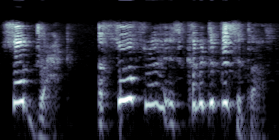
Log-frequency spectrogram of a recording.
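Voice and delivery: high, loud, fast king voice; a spoiled king showing off his news; boastful king. A narrator's reading. King telling Merrick about the guest, high and quick. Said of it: "said the king".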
